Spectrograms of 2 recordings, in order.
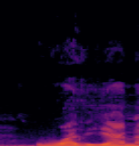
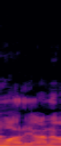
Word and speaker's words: Guadiana: Guadiana. Guadiana. Okay. It's sort of like guardian, but with an A.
